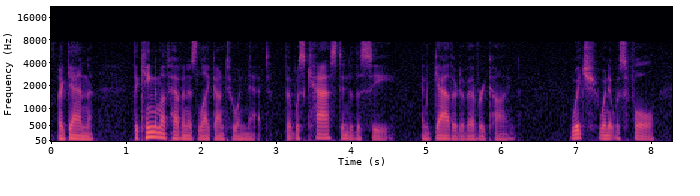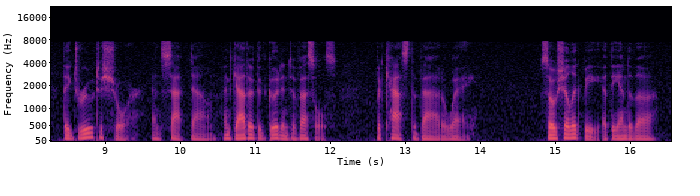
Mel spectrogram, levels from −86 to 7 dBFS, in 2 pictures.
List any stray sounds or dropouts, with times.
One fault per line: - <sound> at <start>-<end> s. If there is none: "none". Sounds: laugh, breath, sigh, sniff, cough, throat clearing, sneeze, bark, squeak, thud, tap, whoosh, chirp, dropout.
none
